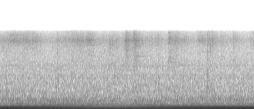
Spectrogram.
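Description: Steady low electrical hum with a background hiss, and a few faint clicks a little past halfway.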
